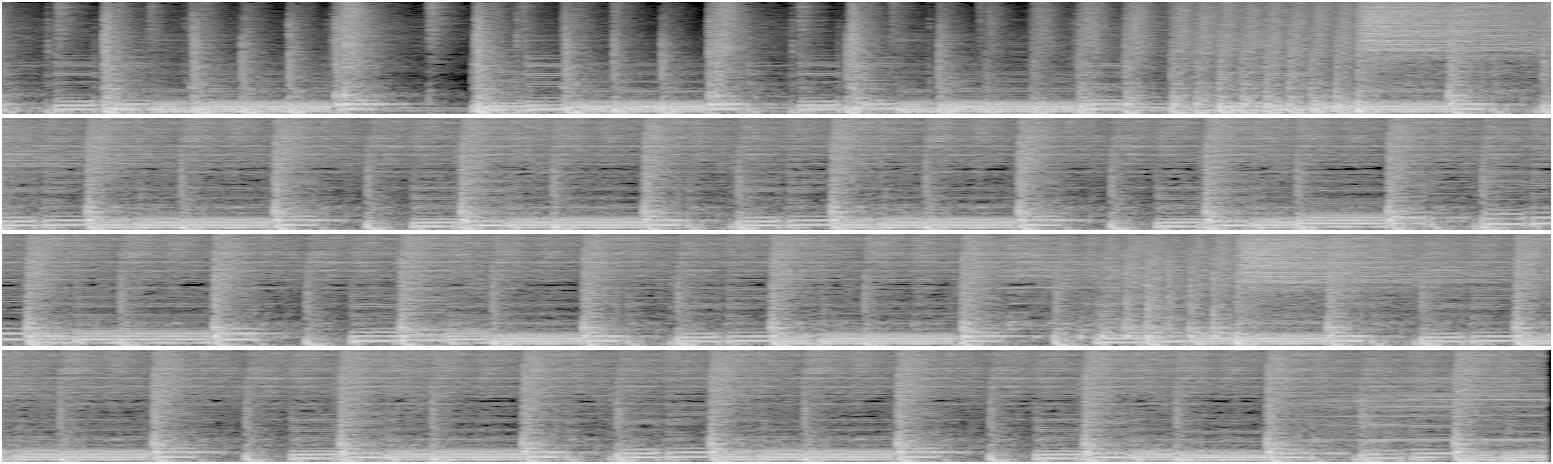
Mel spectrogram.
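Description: Background music with a driving drum-kit beat and bass, cymbals joining in about seven seconds in.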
